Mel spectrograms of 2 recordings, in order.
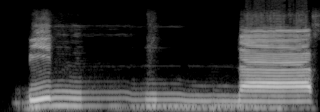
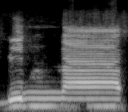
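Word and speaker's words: النَّاسِ: Bin nas itu ditahan dulu. Jangan binas, kecepatan nggak boleh. Ya, setiap ada nun atau mim itu kalau ada tasdidnya bacanya ditahan kayak gitu tadi.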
